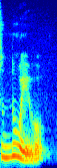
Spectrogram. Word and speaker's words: nuevo: Mais uma vez, temos aí uma palavra com a letra V, que sempre terá leve som de B no espanhol. Pronunciamos nuevo. A letra U tem que ser bem pronunciada e a letra E com som de E e o O também mais fechado. O, nuevo, nuevo.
